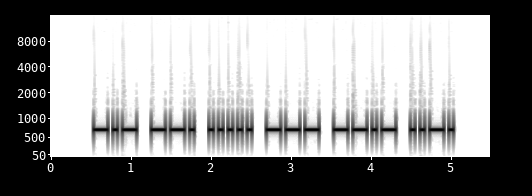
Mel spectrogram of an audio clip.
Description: Morse code, heard as a keyed tone, about 20 wpm, 700 Hz. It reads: KG5OQF
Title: USA Call Signs - 6 Characters - 3x Character Spacing - 20wpm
